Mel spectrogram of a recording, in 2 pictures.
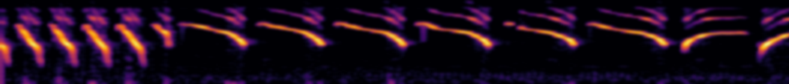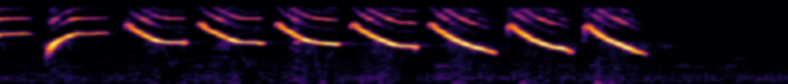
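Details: Young-canary tutor recording of a canary singing a fast burst of sharp falling notes, then a rhythmic series of swooping slurred whistles, about four per second, before stopping.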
